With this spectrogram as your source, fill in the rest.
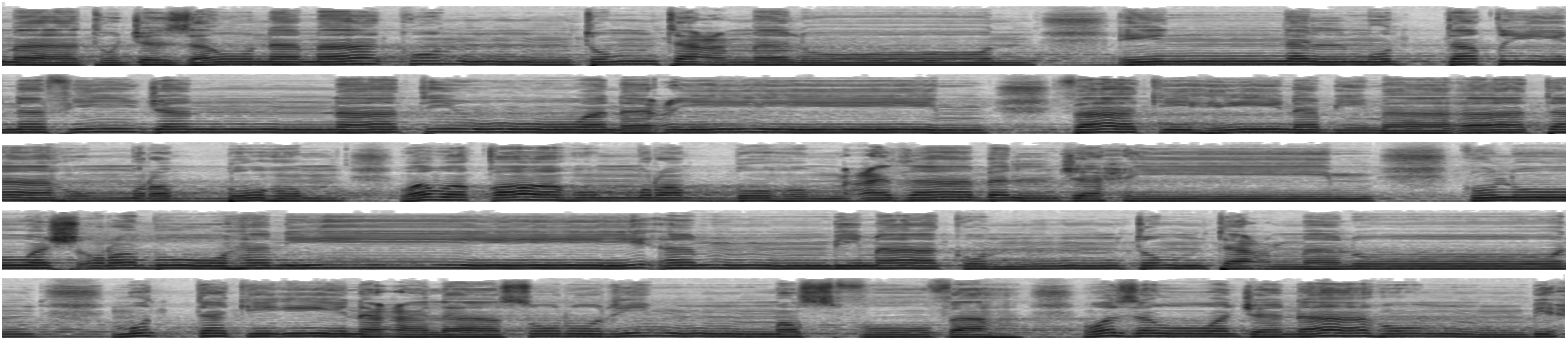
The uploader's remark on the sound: recorded at Green Lane Masjid, Birmingham, UK.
